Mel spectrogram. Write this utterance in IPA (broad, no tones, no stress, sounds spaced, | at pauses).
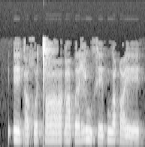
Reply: ʔ e ɡ ɑ χʷ ɜ ǀ ɑː ɠ ɑ p ɜ ɮ u x e p uː qʷ eː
